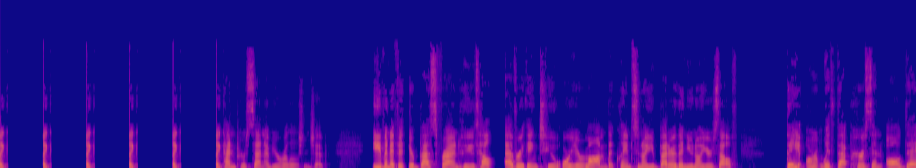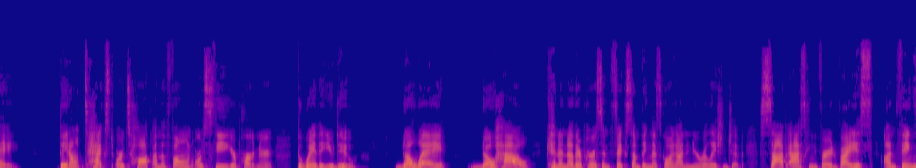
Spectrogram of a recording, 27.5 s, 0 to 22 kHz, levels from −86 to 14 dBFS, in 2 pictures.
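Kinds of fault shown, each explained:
stutter with silent gaps: The clip opens mid-stutter. From 0.0 to 3.36 s the same 116 ms fragment plays, then about 535 ms of dead digital silence follows, repeating every 651 ms for five returns. This is most likely a stalled player or stream replaying its last fragment at each retry. Unlike concealed loss, nothing fades or smears: the burst repeats identically and the gaps are true silence, with the intervening audio gone.
burst of packet loss: At 4.37 to 4.50 s, right after "of your", about 120 ms goes missing. At 6.04 to 6.15 s about 100 ms is lost. At 8.71 to 8.80 s, between "everything to or your" and "that claims to know", about 80 ms is lost. Each time the receiver stretches the last sound into a held buzz or fading hiss across nearly the whole hole, then jumps ahead. No silence remains, which separates it from a dropout.
long network dropout: From 7.33 to 7.59 s, between "best friend who you" and "everything to or your", about 240 ms never arrived, likely from a network outage. 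The receiver continues the last sound as a decaying buzz or hiss, but it gives out, leaving about 140 ms of silence before the audio returns further on. That audible empty stretch after the fade is what distinguishes it from the shorter, fully covered packet-loss bursts.
short concealed packet loss: At 21.38 to 21.44 s only about 40 ms failed to reach the decoder. The receiver bridges it by extending the preceding sound from its pitch or as shaped noise, then cross-fades back into the real audio. The result is a brief smear or wobble rather than a held buzz. Its much shorter length and the smooth blend back distinguish it from the 80 to 120 ms bursts heard earlier.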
